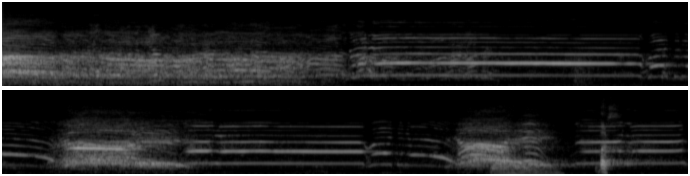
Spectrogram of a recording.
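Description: A majlis congregation in Faizabad, Uttar Pradesh, recites salawat loudly in unison, with swelling, sustained chanting voices rising and falling in several waves, a large crowd filling the hall.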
